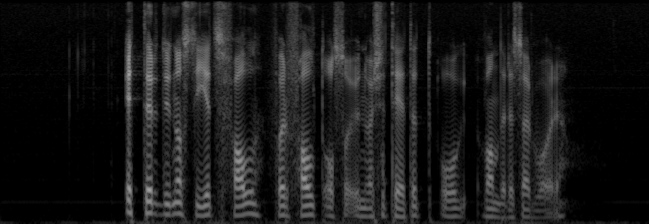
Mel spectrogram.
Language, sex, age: Norwegian, male, 42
